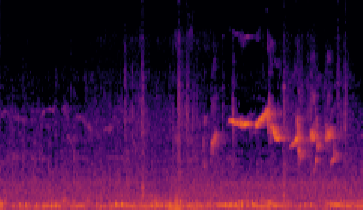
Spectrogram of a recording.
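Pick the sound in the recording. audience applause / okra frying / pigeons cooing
pigeons cooing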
